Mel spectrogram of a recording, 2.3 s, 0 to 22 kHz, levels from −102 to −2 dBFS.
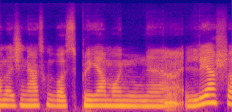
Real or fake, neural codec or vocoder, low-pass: fake; codec, 44.1 kHz, 2.6 kbps, DAC; 19.8 kHz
